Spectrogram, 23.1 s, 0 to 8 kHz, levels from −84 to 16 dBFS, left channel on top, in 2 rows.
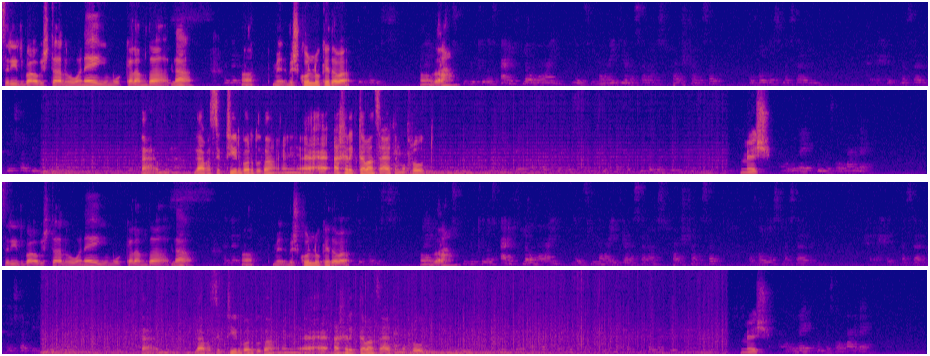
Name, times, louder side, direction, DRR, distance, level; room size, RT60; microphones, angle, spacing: voice 1, 0.0-2.4 3.0-3.1 3.4-4.3 5.2-5.6 13.3-16.8 20.8-21.2, left 7 dB, 65° left, 0.4 m, -25 dB
voice 2, 1.9-2.2 2.8-3.1 4.1-5.0 5.2-10.3 10.8-14.1 16.3-16.9 17.6-20.3 20.6-20.9 21.3-22.4, left 1 dB, 85° right, 7.1 m, -50 dB
sound 1, 12.0-20.7, right 3 dB, 60° right, 0.8 m, -42 dB
20.0 x 7.2 x 2.2 m
head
